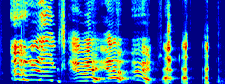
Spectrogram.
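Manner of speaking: very high, strangled mock groan; hammed-up breathless squeal of pain; imitated winded wail. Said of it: "the super wind knocked out of him".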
